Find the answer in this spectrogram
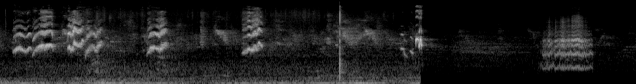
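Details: Parrot giving a run of harsh, wavering squawks and warbled chatter over a steady low rumble of background noise, then a short quiet gap and one last buzzy call.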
